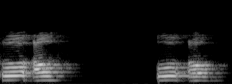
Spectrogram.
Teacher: या दोन स्वरांचा उच्चार करताना ओठ एकमेकांना चिटकतात, त्याचबरोबर यांचा उच्चार कंठावर आहे, म्हणून यांना कंठोष्ठ वर्ण म्हटलेले.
